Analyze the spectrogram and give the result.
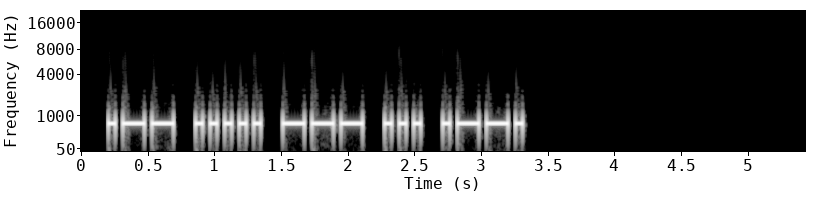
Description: Morse code, heard as a keyed tone, about 22 wpm, 700 Hz. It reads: W5OSP
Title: USA Call Signs - 5 Characters - Repeated 3x - 22wpm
